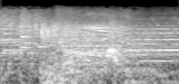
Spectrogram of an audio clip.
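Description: A cartoon crash sound effect about half a second in, over background music.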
